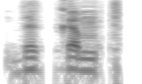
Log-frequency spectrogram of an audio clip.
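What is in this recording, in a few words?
"dekmt", Proto-Indo-European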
